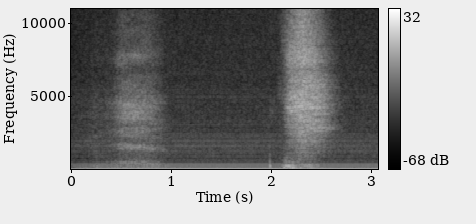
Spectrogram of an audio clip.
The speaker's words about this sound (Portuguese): Nossa, que meu céu da boca tá coçando agora. Chega aos 40 minutos eu começo a espirrar.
